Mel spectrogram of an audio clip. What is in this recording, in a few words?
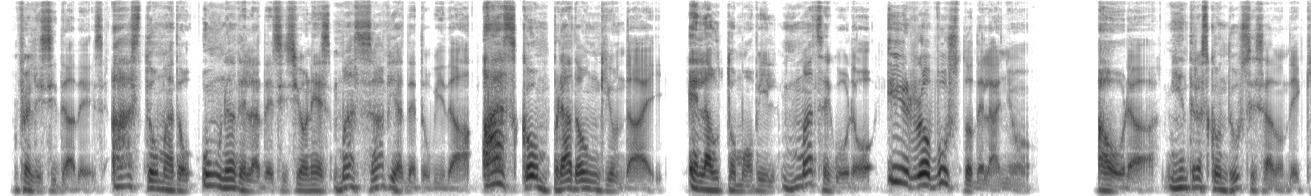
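Spanish Spain, male, voice over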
